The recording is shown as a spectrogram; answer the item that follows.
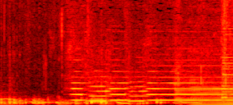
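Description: Pigeon cooing in a warbling run while the banjo music pauses. The banjo music comes back in near the end.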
